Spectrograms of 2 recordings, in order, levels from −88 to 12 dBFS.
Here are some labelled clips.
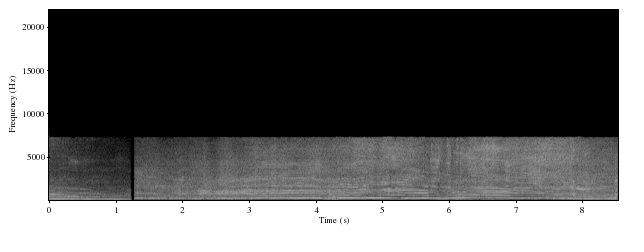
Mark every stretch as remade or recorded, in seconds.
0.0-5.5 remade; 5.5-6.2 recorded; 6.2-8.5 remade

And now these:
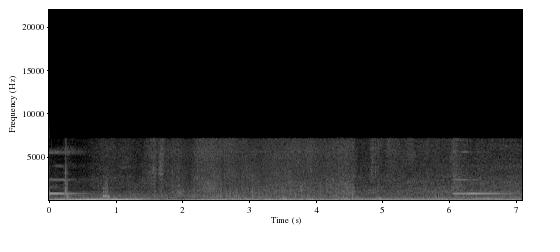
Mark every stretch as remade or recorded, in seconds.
0.0-0.6 remade; 0.6-2.0 recorded; 2.0-4.1 remade; 4.1-7.1 recorded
